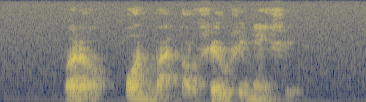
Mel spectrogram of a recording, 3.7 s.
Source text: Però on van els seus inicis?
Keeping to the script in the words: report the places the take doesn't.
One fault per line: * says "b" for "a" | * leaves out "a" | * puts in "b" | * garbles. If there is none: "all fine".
all fine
